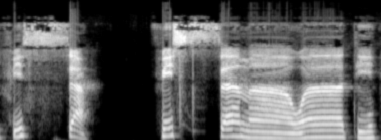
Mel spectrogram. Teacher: إذن تلاقى ساكنين فحرف المد لا يثبت وإنما يحذف منعا من التقاء الساكنين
